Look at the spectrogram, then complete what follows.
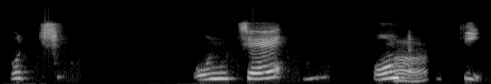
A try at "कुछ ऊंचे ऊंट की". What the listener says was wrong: Right. Perfect.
